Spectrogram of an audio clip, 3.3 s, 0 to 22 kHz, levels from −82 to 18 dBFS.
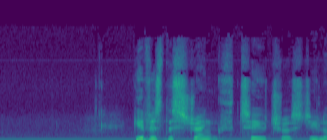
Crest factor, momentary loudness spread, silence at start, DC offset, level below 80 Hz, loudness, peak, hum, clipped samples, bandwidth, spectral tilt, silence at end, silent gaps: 18 dB; 22 LU; 0 s; under 0.1%; -42 dBFS; -23 LUFS; -8 dBFS; 50 Hz at -45 dBFS; under 0.1%; 17.5 kHz; -2 dB/octave; 0 s; none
